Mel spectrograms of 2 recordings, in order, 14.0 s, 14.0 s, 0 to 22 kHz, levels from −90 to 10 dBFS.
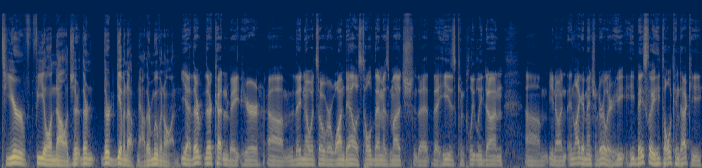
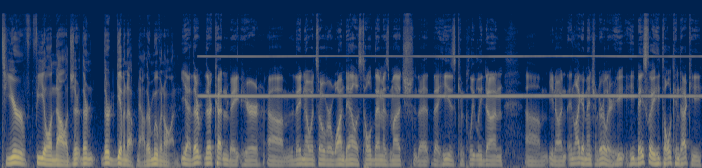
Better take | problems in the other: first | high-pitched whine; loud; from 4 s on; 2 kHz, 8 dB below the speech

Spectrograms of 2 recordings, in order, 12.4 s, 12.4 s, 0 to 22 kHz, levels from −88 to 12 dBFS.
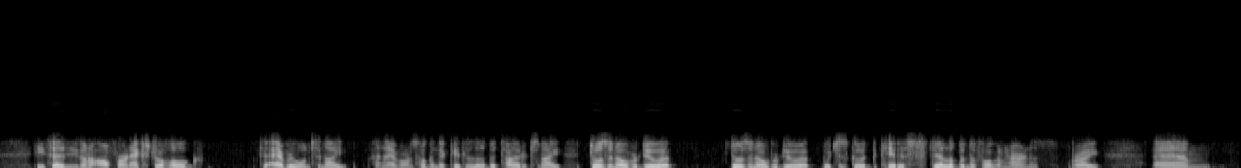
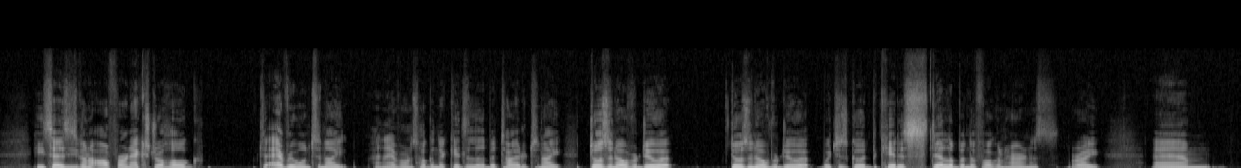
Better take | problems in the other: second | phone-call audio; nothing above 3.5 kHz

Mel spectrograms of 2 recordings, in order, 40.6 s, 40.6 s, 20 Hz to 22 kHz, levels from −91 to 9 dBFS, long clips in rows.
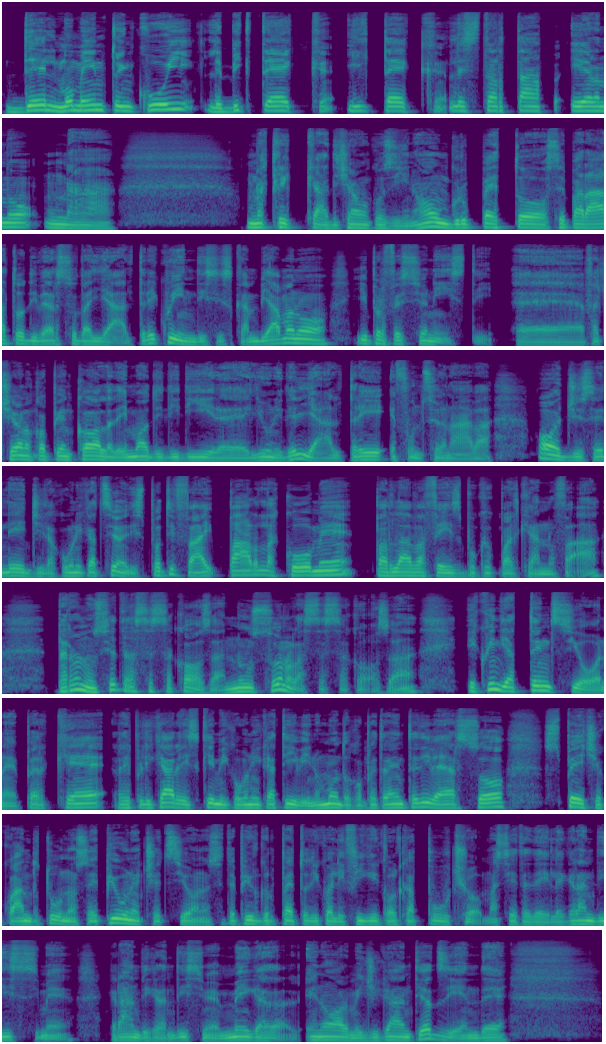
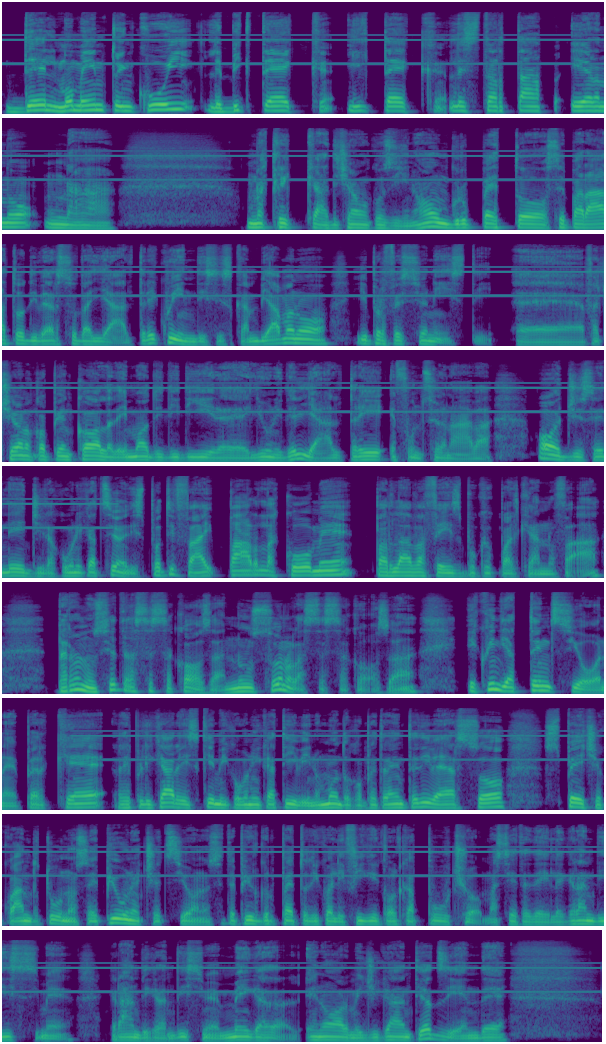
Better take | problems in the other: first | high-pitched whine; noticeable; until 19 s and from 28 s on; 5.5 kHz, 15 dB below the speech

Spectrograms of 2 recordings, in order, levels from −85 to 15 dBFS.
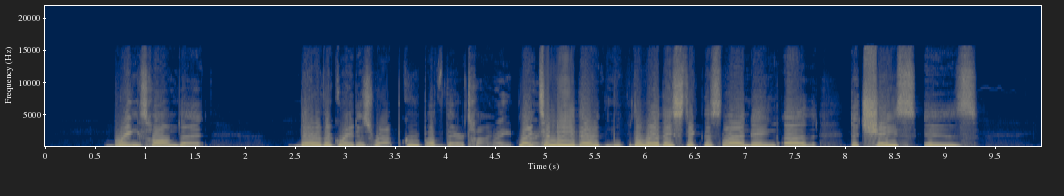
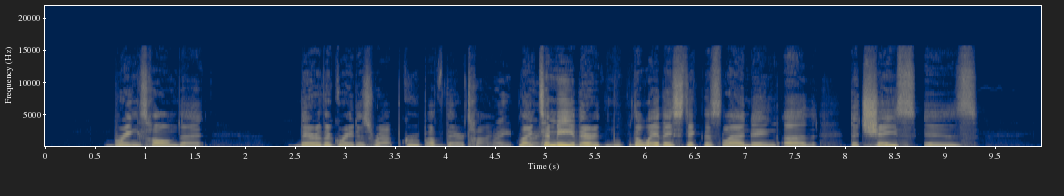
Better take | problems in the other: second | distortion; heavy; 10% of the sound clipped

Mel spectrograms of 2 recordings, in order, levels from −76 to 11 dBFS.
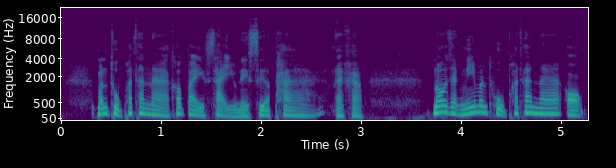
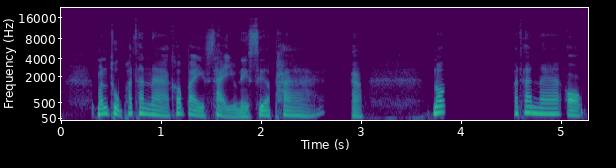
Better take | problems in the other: first | audio cutting out; at 2.5 s and at 4 s for 0.5 s

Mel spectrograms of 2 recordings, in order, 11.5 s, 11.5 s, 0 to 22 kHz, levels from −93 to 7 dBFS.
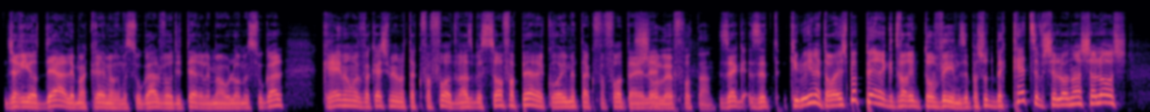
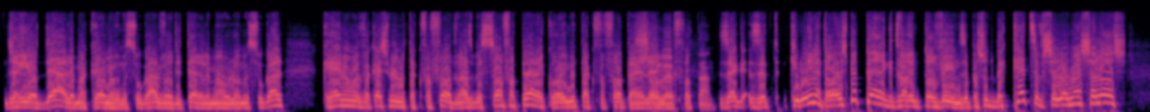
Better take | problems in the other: first | distortion; heavy; 21% of the sound clipped

